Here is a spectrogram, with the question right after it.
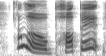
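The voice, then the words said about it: Weak put-on English accent. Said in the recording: “my terrible English accent that just does not accent? ... It's so bad, it's good. ... It's more inflection, really.”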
